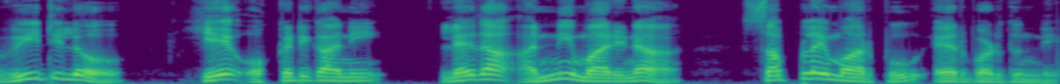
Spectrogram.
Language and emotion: Telugu, neutral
